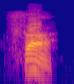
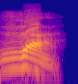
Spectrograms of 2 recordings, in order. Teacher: Itu sa dengan angin yang ringan. Dengan angin yang berat saya keluarkan jadi za.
